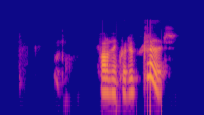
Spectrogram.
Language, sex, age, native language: Icelandic, female, 30-39, Icelandic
